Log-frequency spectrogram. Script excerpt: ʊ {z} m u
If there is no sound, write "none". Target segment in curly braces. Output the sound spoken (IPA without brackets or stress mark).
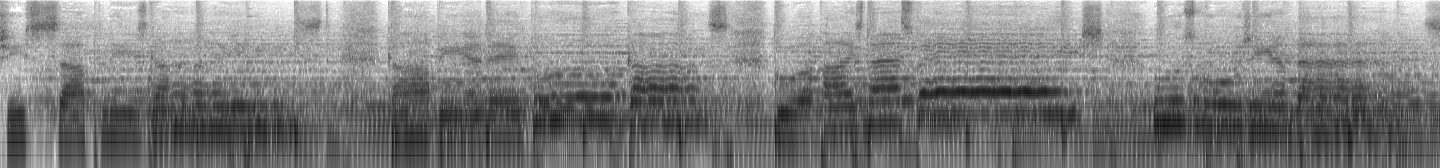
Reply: z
